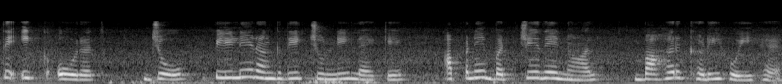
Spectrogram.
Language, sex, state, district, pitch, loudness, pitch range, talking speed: Punjabi, female, Punjab, Kapurthala, 250 Hz, -16 LUFS, 225-285 Hz, 130 wpm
